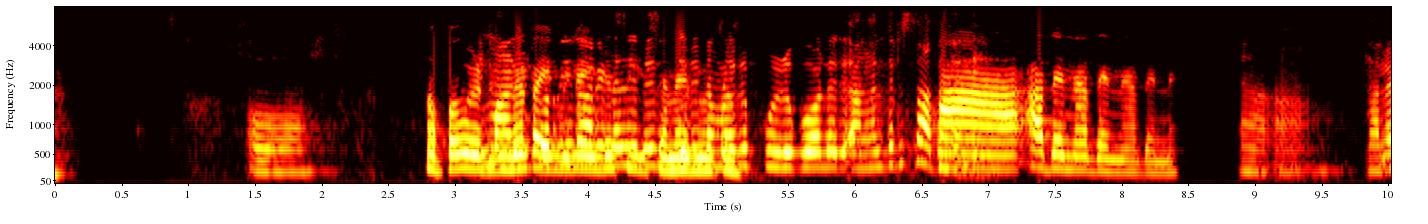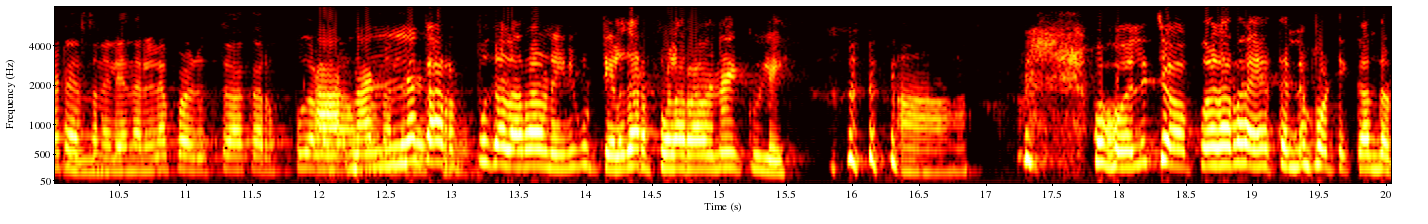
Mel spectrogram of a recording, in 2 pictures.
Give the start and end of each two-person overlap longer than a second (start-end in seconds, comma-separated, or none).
3.2-5.1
